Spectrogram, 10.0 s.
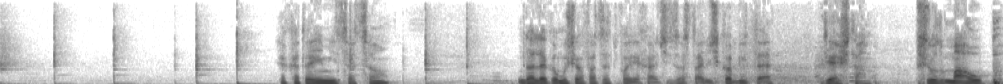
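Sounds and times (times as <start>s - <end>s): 
udu clay pot drum being struck: 0.0s - 2.8s, 3.4s - 5.0s
speech: 2.8s - 4.0s, 5.2s - 10.0s.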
